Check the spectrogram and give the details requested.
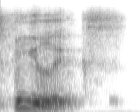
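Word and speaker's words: Fénix: So, and with Phoenix is Felix. Ray Phoenix. It is kind of spelled like Felix, just, you know, without the L.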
